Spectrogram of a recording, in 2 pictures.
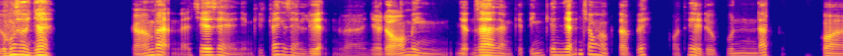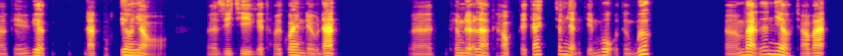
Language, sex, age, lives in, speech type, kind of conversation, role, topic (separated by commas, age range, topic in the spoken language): Vietnamese, male, 30-34, Japan, read, expert-assistant, asker, Làm thế nào để rèn luyện tính kiên nhẫn trong học tập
